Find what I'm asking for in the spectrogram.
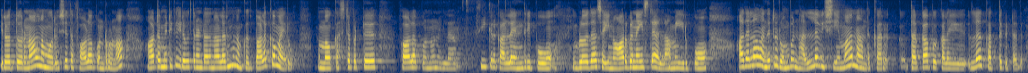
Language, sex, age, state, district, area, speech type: Tamil, female, 18-30, Tamil Nadu, Tiruppur, urban, spontaneous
